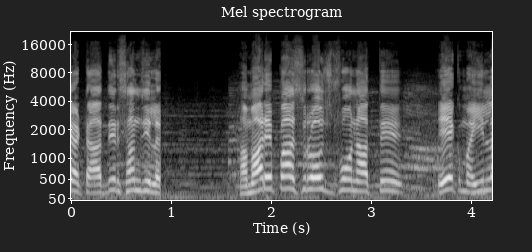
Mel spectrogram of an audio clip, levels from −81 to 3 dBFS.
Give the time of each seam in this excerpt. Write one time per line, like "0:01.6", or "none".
0:01.5

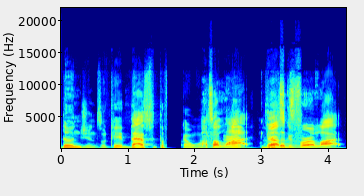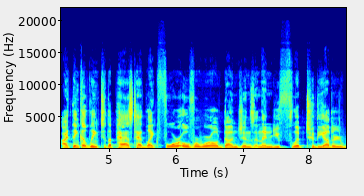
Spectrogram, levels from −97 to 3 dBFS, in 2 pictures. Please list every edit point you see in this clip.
0:02.9
0:04.2

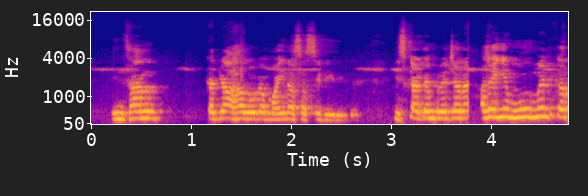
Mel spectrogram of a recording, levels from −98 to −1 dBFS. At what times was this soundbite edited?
0:03.8

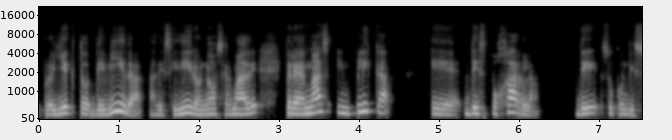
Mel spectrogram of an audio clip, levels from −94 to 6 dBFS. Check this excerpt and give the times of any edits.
none

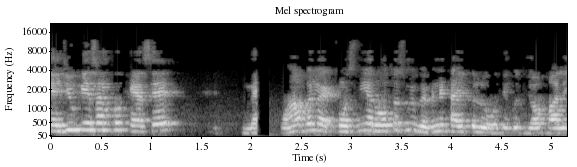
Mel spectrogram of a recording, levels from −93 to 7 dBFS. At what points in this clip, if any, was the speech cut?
0:02.0

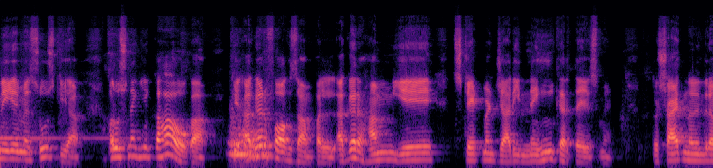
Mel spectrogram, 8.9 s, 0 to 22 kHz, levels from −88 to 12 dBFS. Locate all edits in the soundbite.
0:08.0

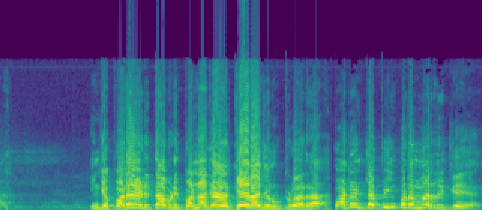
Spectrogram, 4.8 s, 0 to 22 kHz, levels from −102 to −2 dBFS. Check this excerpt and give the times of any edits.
0:03.3

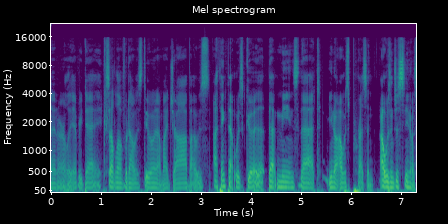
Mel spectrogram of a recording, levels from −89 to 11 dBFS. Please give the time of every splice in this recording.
0:03.2
0:05.4
0:06.4

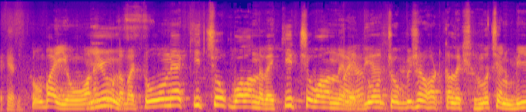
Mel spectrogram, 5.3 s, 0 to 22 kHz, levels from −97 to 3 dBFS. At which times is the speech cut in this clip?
0:03.7

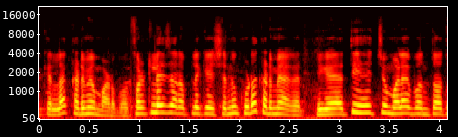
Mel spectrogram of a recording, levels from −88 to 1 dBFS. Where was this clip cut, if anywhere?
0:00.9
0:02.6

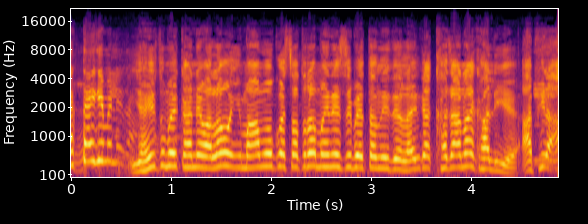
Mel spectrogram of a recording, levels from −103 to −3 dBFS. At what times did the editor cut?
none

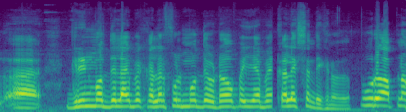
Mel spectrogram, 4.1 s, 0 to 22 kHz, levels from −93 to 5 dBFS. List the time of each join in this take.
0:02.7

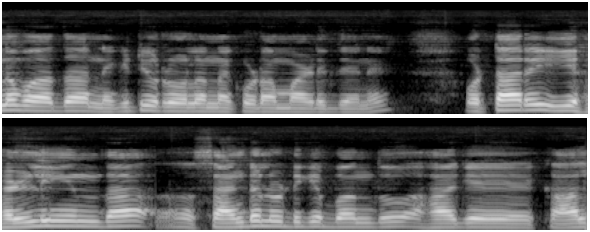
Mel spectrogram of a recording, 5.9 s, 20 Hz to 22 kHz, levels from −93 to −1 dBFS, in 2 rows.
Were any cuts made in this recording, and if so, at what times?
0:03.7

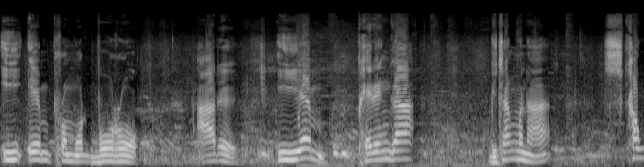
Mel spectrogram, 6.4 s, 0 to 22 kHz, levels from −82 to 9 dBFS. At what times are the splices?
none

